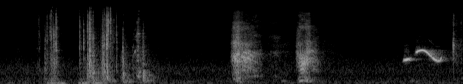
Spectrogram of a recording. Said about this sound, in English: What's this thing you do, the whistle with the clicking sound? What do you mean? That's my trademark.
